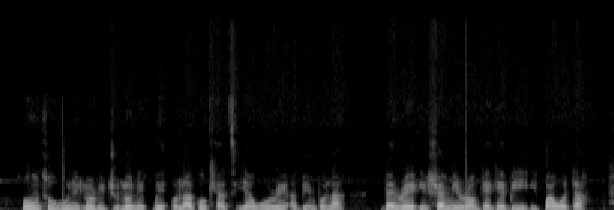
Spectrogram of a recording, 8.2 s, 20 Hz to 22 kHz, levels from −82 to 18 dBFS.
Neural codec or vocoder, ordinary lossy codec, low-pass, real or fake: none; Opus, 24 kbps; 19.8 kHz; real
